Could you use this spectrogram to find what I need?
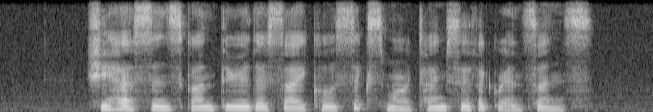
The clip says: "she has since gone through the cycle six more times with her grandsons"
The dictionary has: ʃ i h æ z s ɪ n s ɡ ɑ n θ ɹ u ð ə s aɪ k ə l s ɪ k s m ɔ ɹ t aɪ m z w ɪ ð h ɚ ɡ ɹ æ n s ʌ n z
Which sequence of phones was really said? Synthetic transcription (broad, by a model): ʃ i h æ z s ɪ n s ɡ ɑ n θ ɹ u ð ə s aɪ k ə l s ɪ k s m ɔ ɹ t aɪ m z w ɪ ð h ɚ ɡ ɹ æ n s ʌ n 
